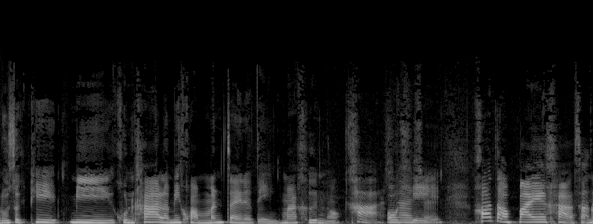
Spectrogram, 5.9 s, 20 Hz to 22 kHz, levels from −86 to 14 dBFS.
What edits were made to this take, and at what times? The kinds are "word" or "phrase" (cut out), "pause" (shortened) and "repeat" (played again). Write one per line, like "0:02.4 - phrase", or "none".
0:03.5 - pause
